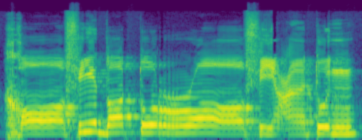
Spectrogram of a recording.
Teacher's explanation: memasukkan tanwin ke dalam ro tapi tak ada dengung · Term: idgham Bila Ghunnah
